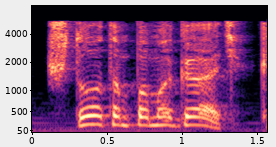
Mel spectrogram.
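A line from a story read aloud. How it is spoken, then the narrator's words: Young crowd shouting. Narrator (Russian): кричали молодые парни, девушки, особенно подростки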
